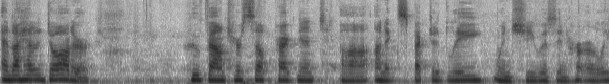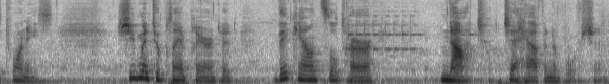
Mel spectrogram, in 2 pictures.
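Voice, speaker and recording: Over music in the background, a woman with an American accent talks at a moderate pace in a very deep, low pitch, with ordinary pitch variation. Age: 60s. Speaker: member of the public testifying. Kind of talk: testimony. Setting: committee hearing room. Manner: halting.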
